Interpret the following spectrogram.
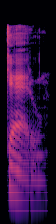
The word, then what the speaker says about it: quero: So we learned that I want is eu quero. So the O is pronounced with the U sound.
